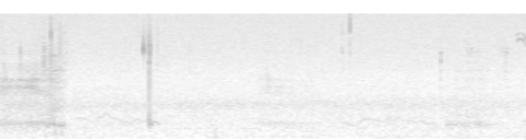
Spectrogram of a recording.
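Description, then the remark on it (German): Soft, quiet bird calls drift through a quiet outdoor ambience, with a few faint coos or hoots and a brief chirp standing out against low background hiss. “Und dann nimmst du die Schallwellen, ob es jetzt von meiner Stimme ist, die Schallwellen, oder vielleicht jetzt auch von Vögeln, die ganz ruhig sind.”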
